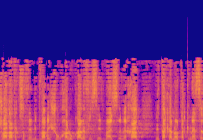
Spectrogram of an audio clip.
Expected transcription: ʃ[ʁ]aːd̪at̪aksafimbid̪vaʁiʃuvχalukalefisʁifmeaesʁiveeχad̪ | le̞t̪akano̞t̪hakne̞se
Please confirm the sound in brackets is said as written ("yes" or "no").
no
